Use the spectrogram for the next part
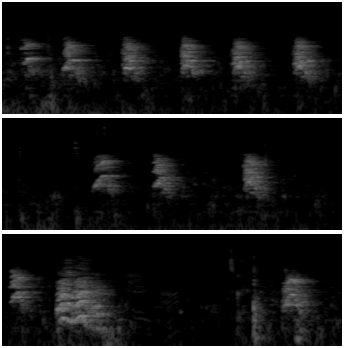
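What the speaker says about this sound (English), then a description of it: "the other dog's getting mad at the one dog for barking continuously" Dogs in a Modded Minecraft game barking over and over, a steady run of sharp barks with brief pauses, loud and close, with no talking.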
